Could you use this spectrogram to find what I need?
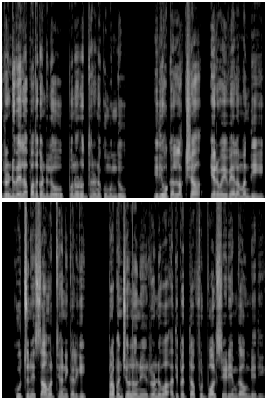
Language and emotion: Telugu, neutral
